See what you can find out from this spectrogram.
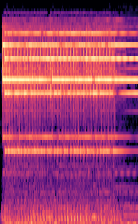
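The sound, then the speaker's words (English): A phone alarm ringtone: a loud, high, bell-like trill repeating rapidly and steadily for a little over two seconds, then cutting off with a brief ring-out. “I think I definitely change them up because... I don't like having the same sound on the same alarms.”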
